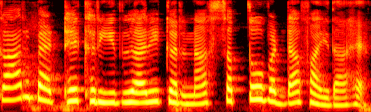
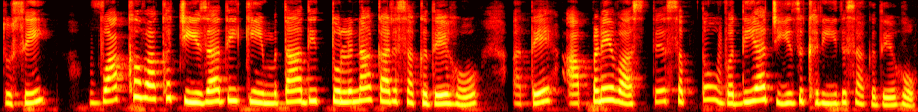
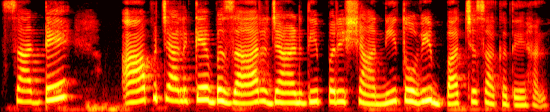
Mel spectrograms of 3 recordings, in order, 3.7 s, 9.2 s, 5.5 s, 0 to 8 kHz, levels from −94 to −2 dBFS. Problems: constant background noise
